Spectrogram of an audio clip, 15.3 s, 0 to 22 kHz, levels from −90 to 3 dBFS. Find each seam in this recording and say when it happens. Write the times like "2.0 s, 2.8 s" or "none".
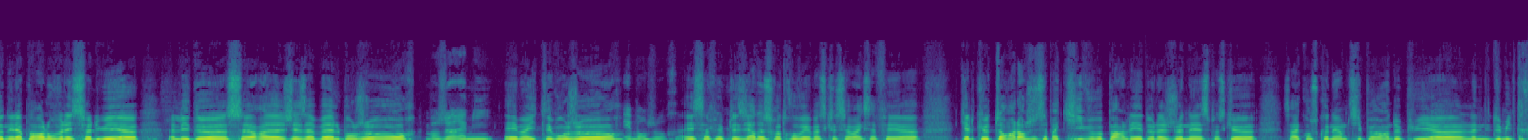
none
